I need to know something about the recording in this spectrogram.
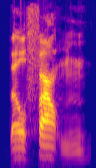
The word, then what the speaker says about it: Bellefontaine: all of your texts I'm pronouncing it correctly I believe now I I should have known all the time I spent in Indiana uh where phonics mean nothing relative to geography uh so Belle Fountain Ohio so not all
